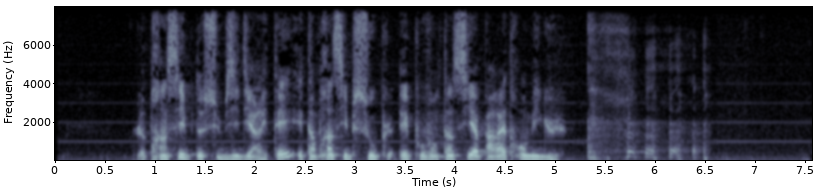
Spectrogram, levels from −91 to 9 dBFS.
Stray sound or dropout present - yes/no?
yes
